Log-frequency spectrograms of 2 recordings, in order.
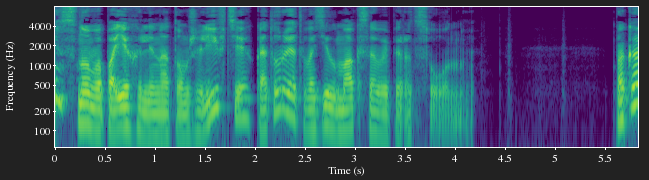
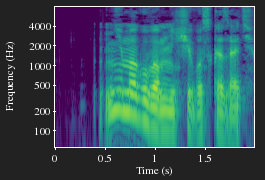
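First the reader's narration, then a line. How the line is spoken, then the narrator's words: Cold. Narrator (Russian): холодно ответил Бельяр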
